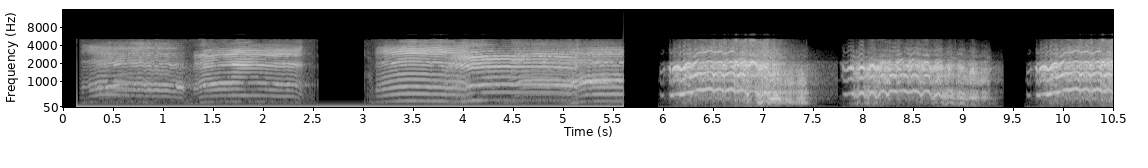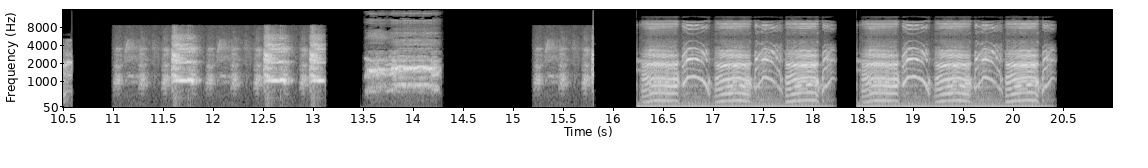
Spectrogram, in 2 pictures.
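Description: A string of separate farm-animal calls with abrupt cuts between them: a sheep bleating at the start, then horse calls with a few loud sharp snorts in the middle, and a donkey braying in two long brays near the end.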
